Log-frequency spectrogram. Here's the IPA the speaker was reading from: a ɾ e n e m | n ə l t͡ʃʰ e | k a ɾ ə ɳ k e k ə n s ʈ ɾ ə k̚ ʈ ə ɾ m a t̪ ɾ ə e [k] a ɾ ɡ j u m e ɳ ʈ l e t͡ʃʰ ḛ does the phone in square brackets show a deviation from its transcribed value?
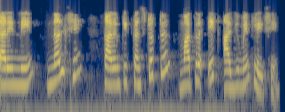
no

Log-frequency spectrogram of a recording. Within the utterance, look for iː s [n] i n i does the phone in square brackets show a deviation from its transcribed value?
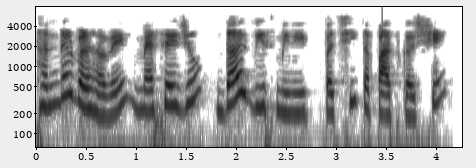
yes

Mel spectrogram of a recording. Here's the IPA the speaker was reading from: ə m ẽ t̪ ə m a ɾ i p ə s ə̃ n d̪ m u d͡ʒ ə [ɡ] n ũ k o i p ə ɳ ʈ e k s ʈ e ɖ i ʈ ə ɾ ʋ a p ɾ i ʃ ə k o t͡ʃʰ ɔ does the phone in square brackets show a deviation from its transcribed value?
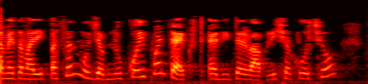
yes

